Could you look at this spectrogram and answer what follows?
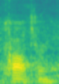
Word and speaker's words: Cothran: Last name is pronounced Cawthorn.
